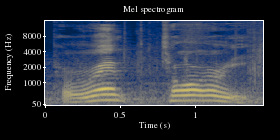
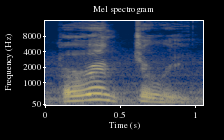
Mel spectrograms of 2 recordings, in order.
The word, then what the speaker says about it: peremptory: Peremptory. Okay. I want always wanted to put something between the P and the T. You don't.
